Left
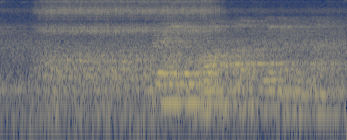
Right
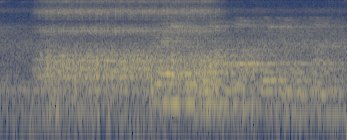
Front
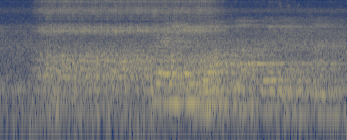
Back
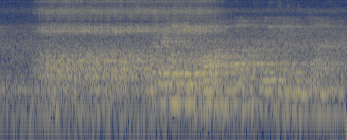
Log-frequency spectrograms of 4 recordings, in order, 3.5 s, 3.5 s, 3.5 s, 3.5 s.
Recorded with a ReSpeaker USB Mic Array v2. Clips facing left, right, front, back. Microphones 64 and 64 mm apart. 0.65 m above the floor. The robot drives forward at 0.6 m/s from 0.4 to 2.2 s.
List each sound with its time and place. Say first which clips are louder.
1.5 s a man speaking: left 2 dB, even; 170° left, 3.5 m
